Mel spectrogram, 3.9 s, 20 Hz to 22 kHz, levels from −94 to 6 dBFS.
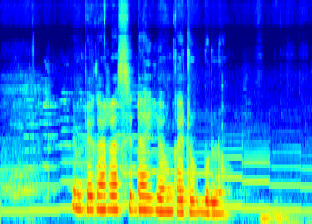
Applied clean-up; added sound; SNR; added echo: none; Wind instrument, woodwind instrument; 18 dB; none.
